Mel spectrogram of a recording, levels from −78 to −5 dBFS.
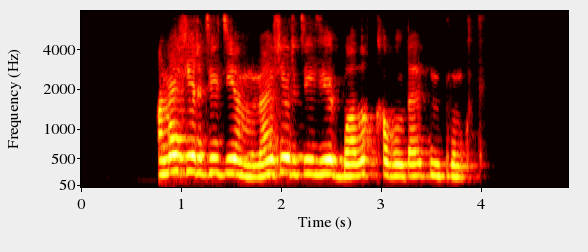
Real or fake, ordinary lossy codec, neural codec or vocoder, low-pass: fake; none; codec, 16 kHz, 2 kbps, X-Codec, HuBERT features, trained on general audio; 7.2 kHz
